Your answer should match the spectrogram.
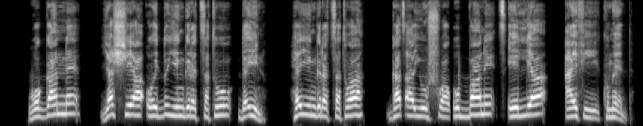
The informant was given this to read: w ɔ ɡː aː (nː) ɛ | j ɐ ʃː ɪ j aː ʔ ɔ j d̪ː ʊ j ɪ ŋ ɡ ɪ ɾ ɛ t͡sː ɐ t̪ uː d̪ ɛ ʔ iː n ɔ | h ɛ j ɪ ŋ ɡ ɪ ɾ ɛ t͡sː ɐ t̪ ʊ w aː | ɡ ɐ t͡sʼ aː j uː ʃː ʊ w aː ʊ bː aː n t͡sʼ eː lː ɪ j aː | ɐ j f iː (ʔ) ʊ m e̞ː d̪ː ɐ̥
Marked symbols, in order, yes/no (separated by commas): yes, no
